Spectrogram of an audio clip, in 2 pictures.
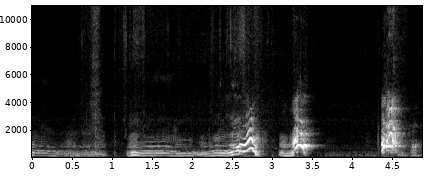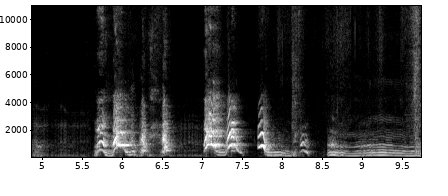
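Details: Sparkle, a pet Italian greyhound puppy, alternates long, pitch-bending growls with bursts of sharp yapping barks, growls swooping up and down between outbursts.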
